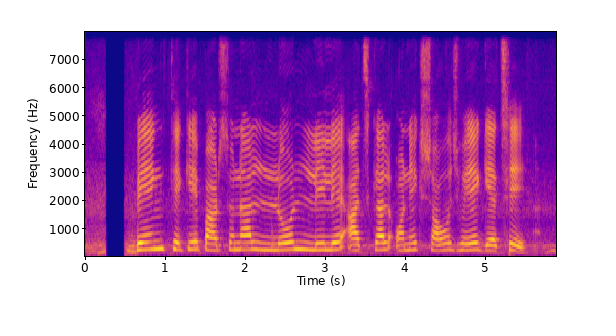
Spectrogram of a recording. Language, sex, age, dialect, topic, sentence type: Bengali, female, 31-35, Western, banking, statement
